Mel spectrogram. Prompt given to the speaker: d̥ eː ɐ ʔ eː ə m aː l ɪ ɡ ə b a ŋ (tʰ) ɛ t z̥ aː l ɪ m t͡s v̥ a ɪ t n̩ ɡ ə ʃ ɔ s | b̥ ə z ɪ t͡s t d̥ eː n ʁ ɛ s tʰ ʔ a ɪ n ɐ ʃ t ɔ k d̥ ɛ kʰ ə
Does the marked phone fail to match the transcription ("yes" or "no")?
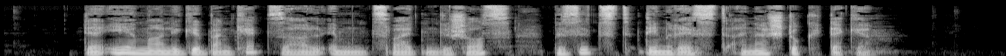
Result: yes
